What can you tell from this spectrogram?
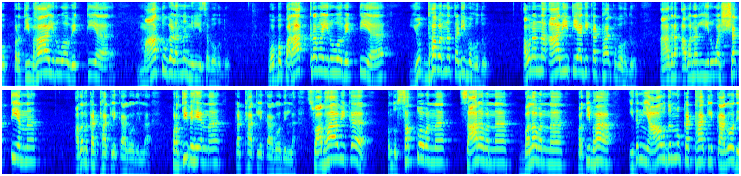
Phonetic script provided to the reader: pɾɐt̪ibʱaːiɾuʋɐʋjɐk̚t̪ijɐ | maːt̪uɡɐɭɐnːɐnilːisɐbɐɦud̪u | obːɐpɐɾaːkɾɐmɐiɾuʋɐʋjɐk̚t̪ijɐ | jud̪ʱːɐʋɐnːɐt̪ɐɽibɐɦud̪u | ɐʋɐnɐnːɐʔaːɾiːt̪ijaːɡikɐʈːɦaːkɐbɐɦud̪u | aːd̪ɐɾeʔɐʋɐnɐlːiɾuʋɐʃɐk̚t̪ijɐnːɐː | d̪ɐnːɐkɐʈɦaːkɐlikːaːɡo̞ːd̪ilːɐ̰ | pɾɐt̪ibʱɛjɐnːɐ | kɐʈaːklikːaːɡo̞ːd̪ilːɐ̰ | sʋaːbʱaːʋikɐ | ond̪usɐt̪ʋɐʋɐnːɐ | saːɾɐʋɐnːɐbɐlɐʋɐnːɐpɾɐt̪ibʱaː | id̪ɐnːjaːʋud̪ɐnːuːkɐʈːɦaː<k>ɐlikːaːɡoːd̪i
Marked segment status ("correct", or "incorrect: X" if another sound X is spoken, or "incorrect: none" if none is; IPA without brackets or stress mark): correct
